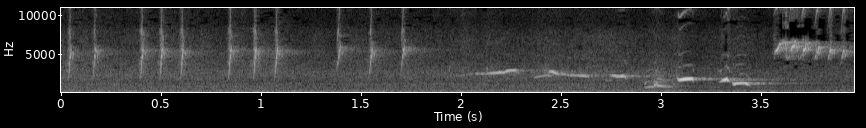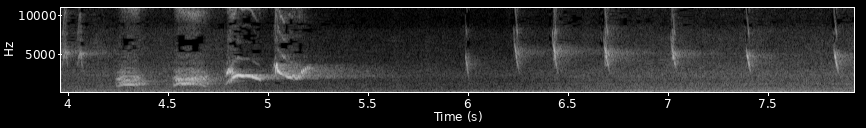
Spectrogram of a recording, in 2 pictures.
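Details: White-rumped shama mixing sharp clicking ticks with a short series of slurred whistles and harsh buzzy notes, then returning to spaced dry clicks.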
